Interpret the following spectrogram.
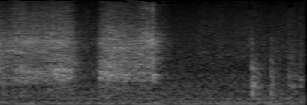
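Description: Plastic packaging tray sliding out of a cardboard phone-case box: two rasping scrapes of plastic against cardboard in the first second, then a few light clicks.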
